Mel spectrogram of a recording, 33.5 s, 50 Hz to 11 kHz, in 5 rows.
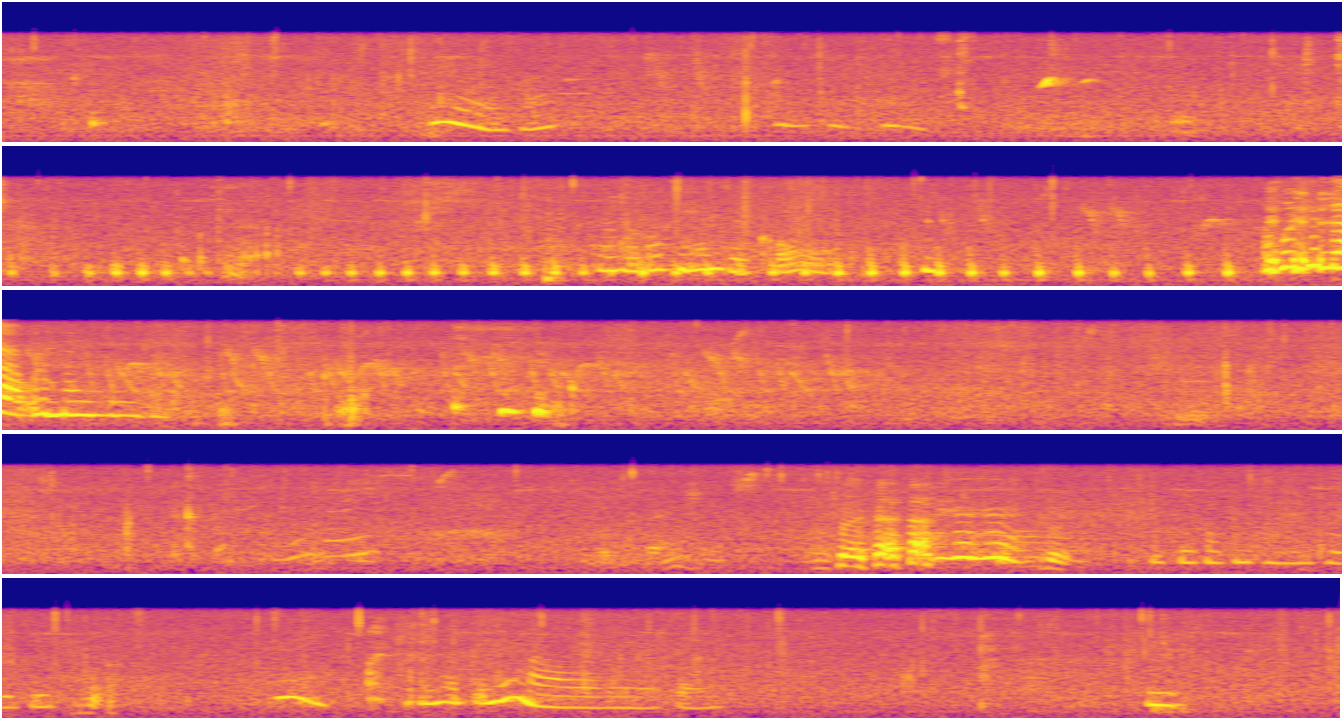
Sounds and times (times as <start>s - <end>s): Bird: 2.4s - 19.4s, 23.5s - 24.4s.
